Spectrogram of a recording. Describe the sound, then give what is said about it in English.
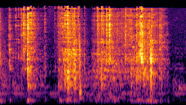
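A mixing bowl being moved, giving a few light clinks and knocks that come in uneven bursts, with no talk. “I'm going to bring that mixing bowl over here now.”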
